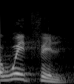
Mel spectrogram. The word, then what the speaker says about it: Whitefield: ellos llamado George whitfield algunos lo escriben whitefield pero igual se pronuncia whitfield ambas formas son aceptadas sucede que George whitfield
